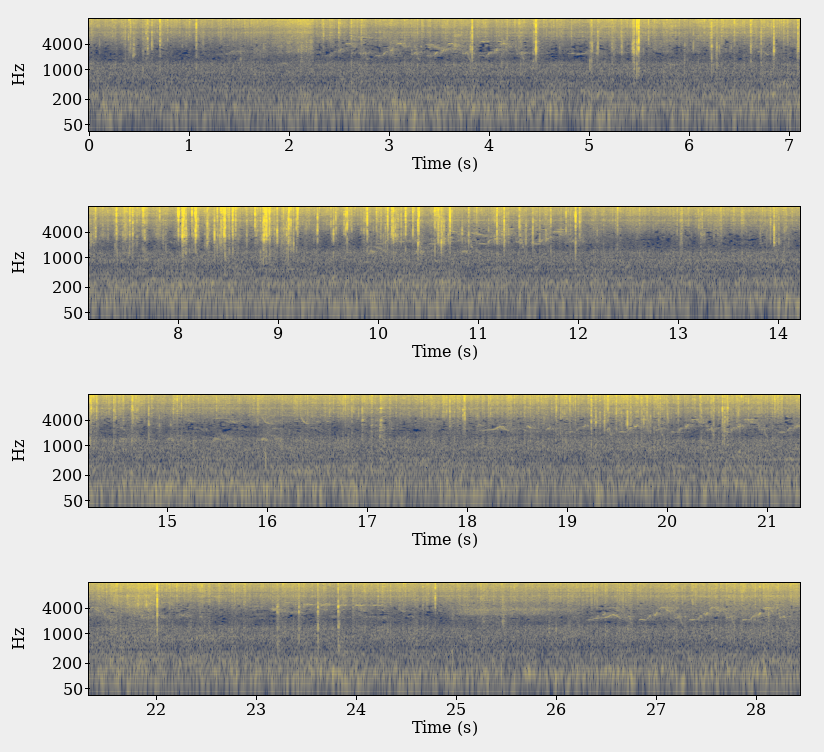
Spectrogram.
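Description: Quiet outdoor ambience with a steady low rumble. About eight seconds in comes a short cluster of crackling clicks, a foil instant-coffee stick packet being handled and torn open.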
